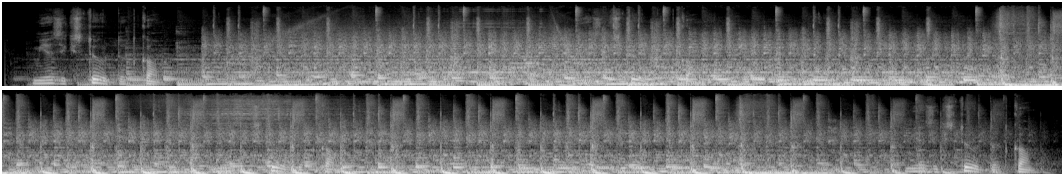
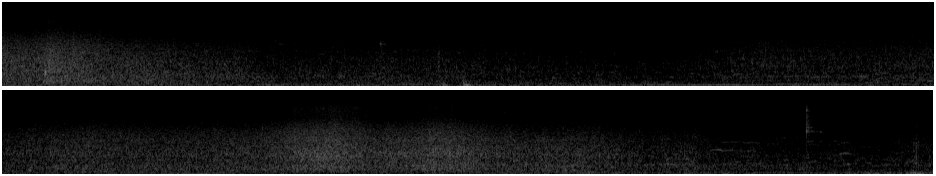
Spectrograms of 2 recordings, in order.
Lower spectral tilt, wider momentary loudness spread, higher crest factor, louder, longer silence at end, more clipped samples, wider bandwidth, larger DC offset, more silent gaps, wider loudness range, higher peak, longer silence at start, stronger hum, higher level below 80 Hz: first, -5.5 dB/octave vs -3 dB/octave; second, 7 LU vs 15 LU; about the same, 14 dB vs 18 dB; first, -14 LUFS vs -51 LUFS; about the same, 0.1 s vs 0 s; neither; about the same, 18.5 kHz vs over 20 kHz; neither; neither; second, 3 LU vs 12 LU; first, 0 dBFS vs -32 dBFS; first, 0.3 s vs 0 s; neither; first, -20 dBFS vs -64 dBFS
